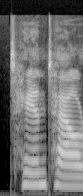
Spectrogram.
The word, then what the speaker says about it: Tantau: that the title is tantel rhymes with Wow because that's how I remind myself to say their name correctly and so much about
